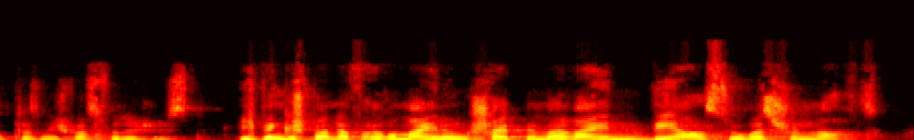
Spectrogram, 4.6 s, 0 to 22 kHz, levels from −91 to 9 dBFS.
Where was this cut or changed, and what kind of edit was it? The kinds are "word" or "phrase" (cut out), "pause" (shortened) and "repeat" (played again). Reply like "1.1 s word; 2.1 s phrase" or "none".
1.1 s pause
